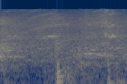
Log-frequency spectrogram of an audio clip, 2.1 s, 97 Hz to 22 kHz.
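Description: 1/10-scale electric 4WD RC buggies racing on an indoor carpet track: a steady hiss of motors and tyres, with faint low thumps about one second in and near the end.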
